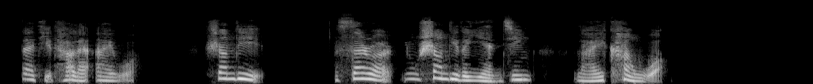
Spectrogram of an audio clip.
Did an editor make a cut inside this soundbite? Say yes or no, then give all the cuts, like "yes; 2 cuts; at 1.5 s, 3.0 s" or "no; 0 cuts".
no; 0 cuts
